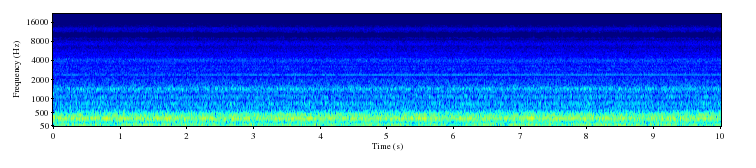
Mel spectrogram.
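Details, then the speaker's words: Nakamichi DR2 cassette deck capstan motor before its bearings are oiled: a loud, steady whirring hiss with a constant hum, far too noisy for a small motor, from dry bearings. "Now we need to desolder this board to open motor and have possibility oil both bearings in it."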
